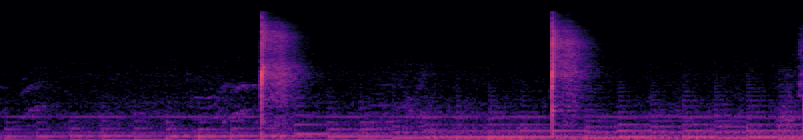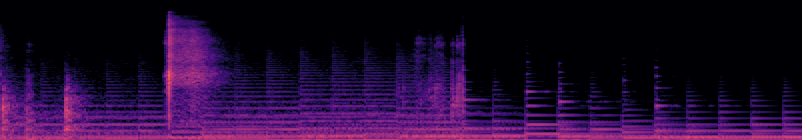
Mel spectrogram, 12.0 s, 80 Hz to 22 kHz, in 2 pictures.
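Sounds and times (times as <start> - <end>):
background music: 0.0 - 12.0
spring-loaded trigger snapping: 7.3 - 7.7.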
